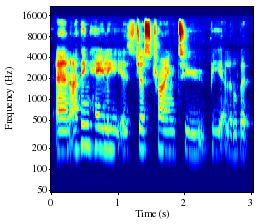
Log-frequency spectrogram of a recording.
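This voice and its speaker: Bright-voiced woman singer chatting eagerly. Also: steady tone, moderate pace. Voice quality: high voice. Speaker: band singer. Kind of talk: casual interview chat.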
